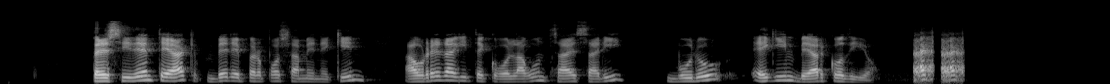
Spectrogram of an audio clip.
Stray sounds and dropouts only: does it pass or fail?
fail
